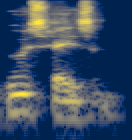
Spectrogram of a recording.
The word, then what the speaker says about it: Oosthuizen: So I just saw Jolene Oosthuizen. That's how she pronounces her last name.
